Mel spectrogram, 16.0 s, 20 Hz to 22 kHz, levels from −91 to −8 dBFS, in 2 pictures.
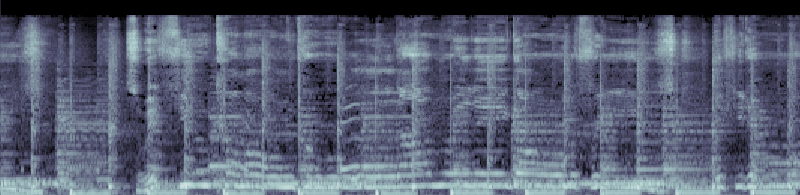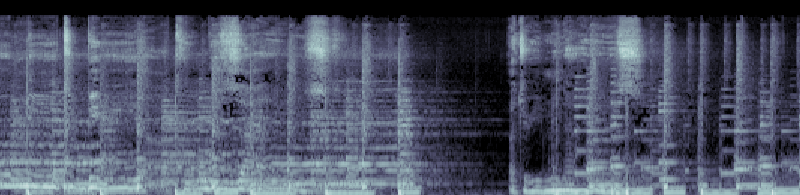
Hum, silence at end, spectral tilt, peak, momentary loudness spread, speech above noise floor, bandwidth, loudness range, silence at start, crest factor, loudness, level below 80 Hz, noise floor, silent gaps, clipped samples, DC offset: none; 0 s; -3 dB/octave; -2 dBFS; 12 LU; 35 dB; 16 kHz; 3 LU; 0 s; 22 dB; -22 LUFS; -36 dBFS; -58 dBFS; none; under 0.1%; under 0.1%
